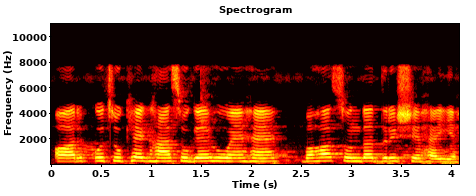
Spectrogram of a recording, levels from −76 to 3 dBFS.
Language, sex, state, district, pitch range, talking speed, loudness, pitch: Hindi, female, Bihar, Kishanganj, 250-275 Hz, 175 wpm, -14 LUFS, 260 Hz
